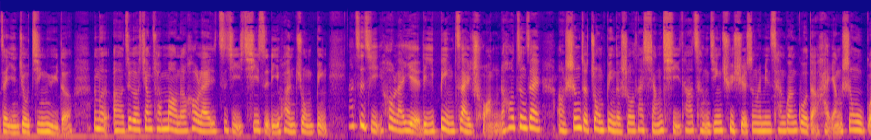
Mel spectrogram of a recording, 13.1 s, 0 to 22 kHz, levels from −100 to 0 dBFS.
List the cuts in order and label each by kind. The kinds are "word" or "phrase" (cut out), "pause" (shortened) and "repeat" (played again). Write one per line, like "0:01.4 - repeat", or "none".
none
